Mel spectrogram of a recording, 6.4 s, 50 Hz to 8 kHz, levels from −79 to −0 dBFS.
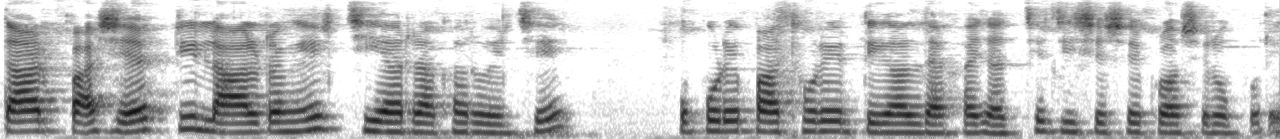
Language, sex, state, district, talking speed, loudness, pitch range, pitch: Bengali, female, West Bengal, Purulia, 180 wpm, -16 LUFS, 195-220 Hz, 205 Hz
